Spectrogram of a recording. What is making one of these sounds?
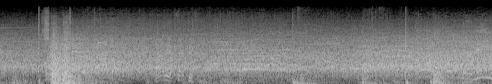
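A heavy thud of a body slamming onto a canvas mat.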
